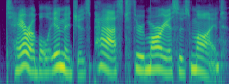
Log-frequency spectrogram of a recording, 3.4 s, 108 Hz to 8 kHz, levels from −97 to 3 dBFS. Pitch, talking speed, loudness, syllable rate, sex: 220 Hz, 105 wpm, -17 LUFS, 3.7 syllables/s, female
